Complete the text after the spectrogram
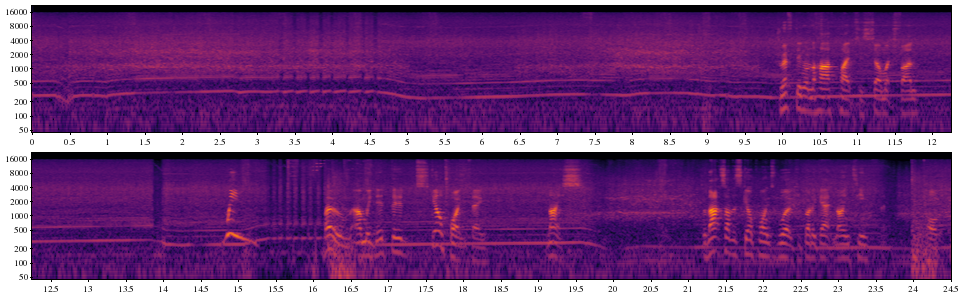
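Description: A car engine hums steadily at high speed, rising and falling in pitch with gear changes.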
